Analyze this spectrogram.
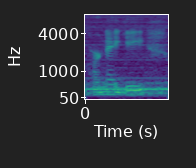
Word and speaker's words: Carnegie: Andrew Carnegie will become, sometimes pronounced Andrew Carnegie, will become one of these large business owners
